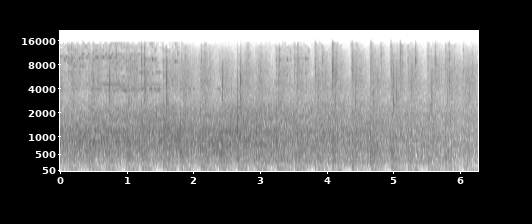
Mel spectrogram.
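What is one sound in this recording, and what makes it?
Quick footsteps patter across a hard floor and up stone steps.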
